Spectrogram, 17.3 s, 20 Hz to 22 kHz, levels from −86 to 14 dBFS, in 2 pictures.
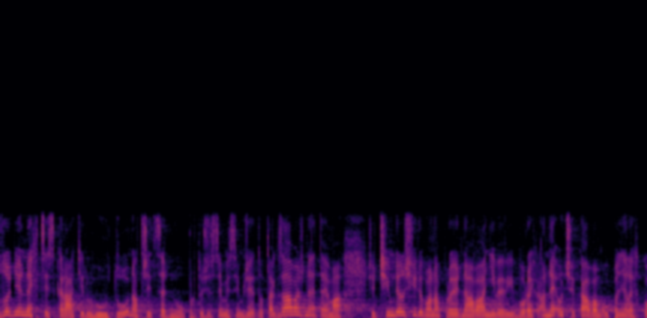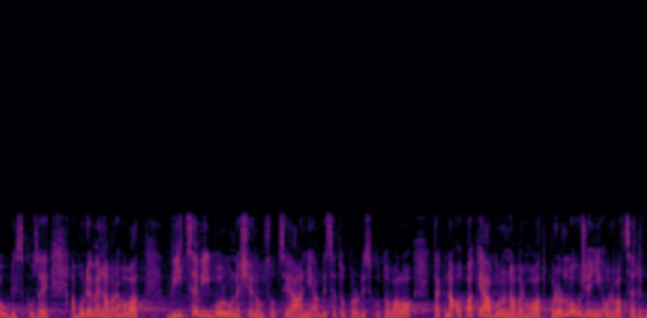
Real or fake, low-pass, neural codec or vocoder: real; 7.2 kHz; none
